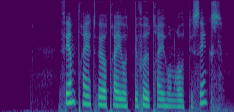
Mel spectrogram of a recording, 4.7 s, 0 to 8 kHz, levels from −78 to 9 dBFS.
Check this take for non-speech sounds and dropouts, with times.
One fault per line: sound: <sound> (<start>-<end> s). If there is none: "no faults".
sound: dropout (2.6-2.7 s)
